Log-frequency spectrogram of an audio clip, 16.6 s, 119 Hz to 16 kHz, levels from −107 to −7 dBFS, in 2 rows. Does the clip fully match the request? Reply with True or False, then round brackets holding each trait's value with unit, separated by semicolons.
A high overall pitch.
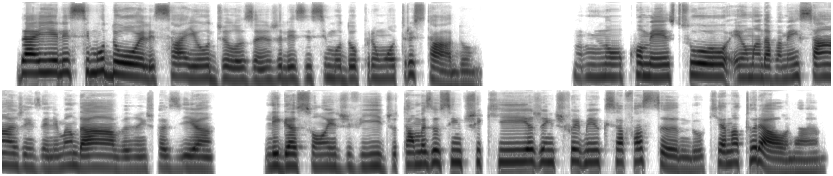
True (195 Hz)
